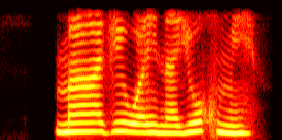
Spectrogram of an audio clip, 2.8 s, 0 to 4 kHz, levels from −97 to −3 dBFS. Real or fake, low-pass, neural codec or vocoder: fake; 3.6 kHz; codec, 16 kHz, 0.7 kbps, FocalCodec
